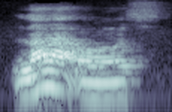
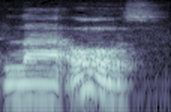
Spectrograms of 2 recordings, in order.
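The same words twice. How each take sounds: First: The stress is on the first syllable. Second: The stress is on the last syllable. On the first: The speaker calls it wrong. "notice how I'm not saying Laos" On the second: The speaker calls it right. "I'm saying Laos"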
